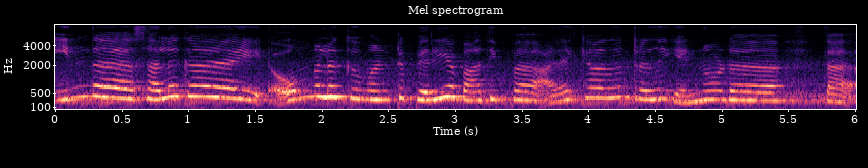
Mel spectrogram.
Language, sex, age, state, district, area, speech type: Tamil, female, 18-30, Tamil Nadu, Salem, urban, spontaneous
